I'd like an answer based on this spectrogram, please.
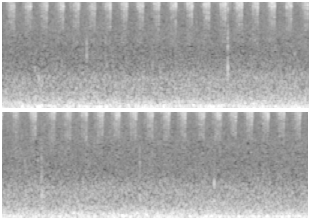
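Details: Summer crickets in tall grass give an unbroken, fast pulsing high chirr, regular beats continuing throughout, set above a deep steady background hum.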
